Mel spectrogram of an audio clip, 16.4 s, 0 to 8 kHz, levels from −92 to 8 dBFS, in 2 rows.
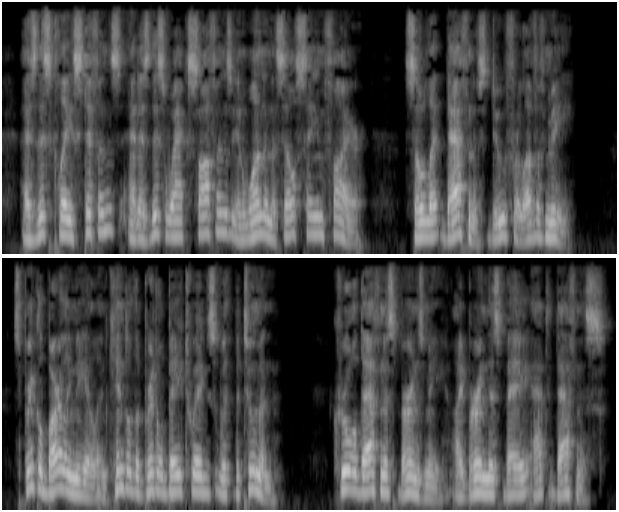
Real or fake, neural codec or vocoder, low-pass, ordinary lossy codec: real; none; 7.2 kHz; MP3, 32 kbps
